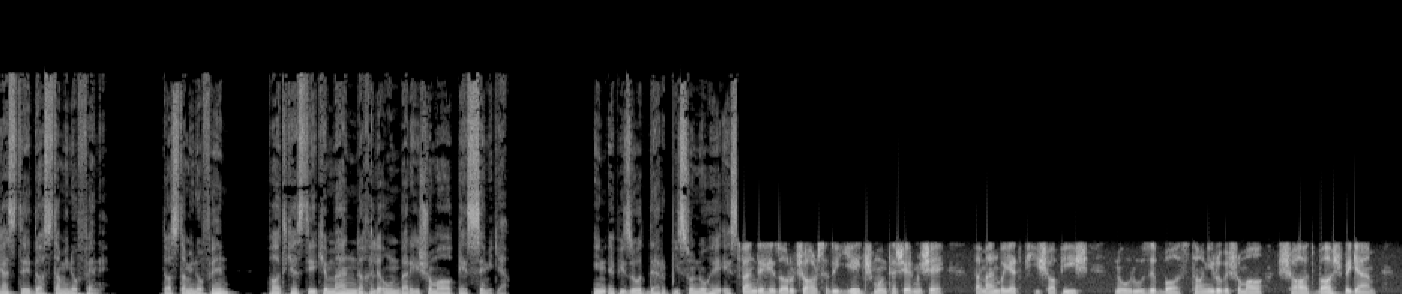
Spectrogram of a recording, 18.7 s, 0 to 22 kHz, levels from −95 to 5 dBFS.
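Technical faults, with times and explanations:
9.81–18.70 s, input switched to a poorer device: recording likely moved to a narrower-band microphone. After a 20 ms gap, the speech turns dull with nothing above 3.8 kHz, shifts in level by around 5 dB, and carries a new faint noise floor.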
